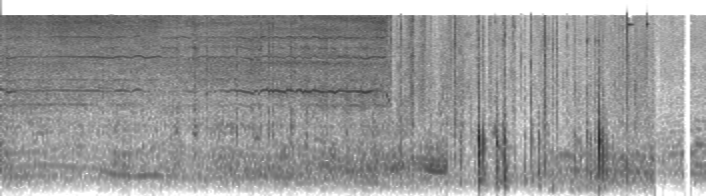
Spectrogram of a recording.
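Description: Power tool, a cordless impact wrench, whirring steadily for about four seconds. Then it stops and a run of sharp metal knocks and clunks follows as the truck's road wheel is handled onto the hub.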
